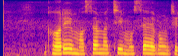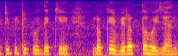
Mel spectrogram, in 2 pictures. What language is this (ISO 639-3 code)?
ori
